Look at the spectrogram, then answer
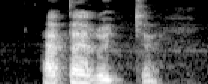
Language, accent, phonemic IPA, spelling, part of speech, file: French, Canada, /a.pa.ʁyt/, apparûtes, verb, LL-Q150 (fra)-apparûtes.wav
- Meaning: second-person plural past historic of apparaître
